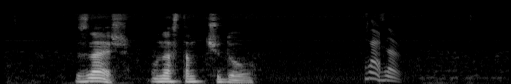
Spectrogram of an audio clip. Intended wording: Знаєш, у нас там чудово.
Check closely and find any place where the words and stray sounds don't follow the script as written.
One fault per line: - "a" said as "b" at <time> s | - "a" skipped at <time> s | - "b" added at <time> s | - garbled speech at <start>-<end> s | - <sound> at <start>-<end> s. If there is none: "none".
- chirp at 3.6-4.0 s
